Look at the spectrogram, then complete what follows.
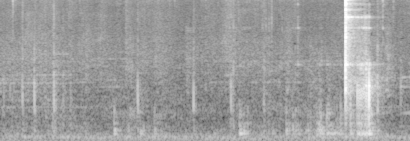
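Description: A few faint light taps, then about three and a half seconds in a metal spoon clinks sharply and scrapes against a volcanic-stone molcajete holding salsa.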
